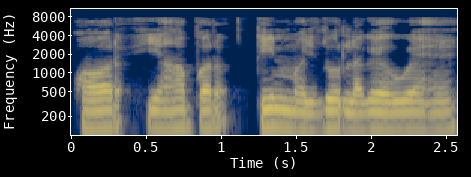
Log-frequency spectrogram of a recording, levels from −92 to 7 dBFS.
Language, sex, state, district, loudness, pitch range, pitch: Hindi, male, Bihar, Jahanabad, -18 LUFS, 115-125 Hz, 120 Hz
